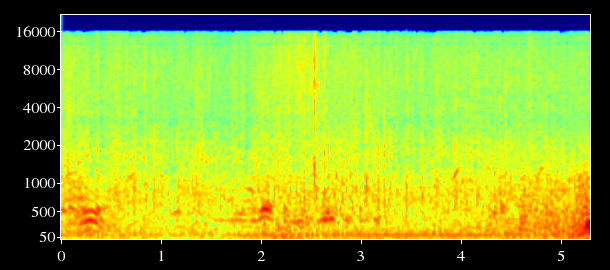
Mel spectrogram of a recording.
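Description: Young male players shout to each other across an open field.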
